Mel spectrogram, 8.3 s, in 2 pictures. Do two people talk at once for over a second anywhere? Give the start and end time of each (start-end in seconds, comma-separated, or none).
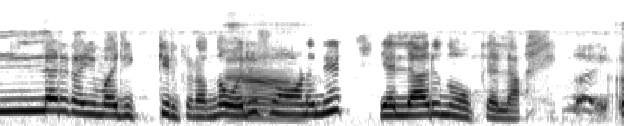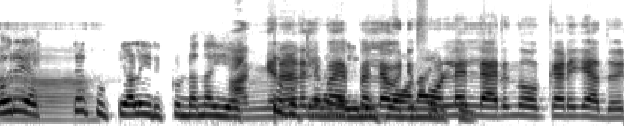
5.8-7.3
